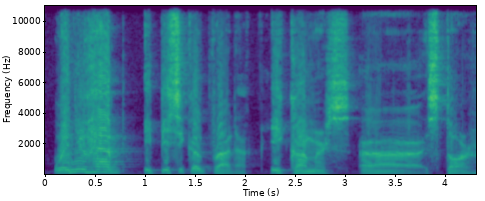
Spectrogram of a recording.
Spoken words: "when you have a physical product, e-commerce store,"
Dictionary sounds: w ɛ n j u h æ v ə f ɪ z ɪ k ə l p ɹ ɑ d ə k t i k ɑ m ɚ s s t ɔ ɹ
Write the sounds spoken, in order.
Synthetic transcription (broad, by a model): w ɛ n j u h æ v ə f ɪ s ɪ k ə l p ɹ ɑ d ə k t i k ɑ m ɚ s s t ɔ ɹ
